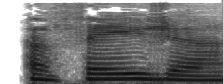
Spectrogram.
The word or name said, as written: aphasiologist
